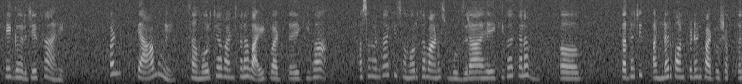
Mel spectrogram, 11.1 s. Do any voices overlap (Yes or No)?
No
